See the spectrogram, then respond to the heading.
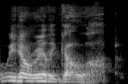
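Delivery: normal talking voice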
